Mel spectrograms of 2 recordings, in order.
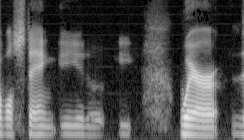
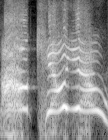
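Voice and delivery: mock screaming, higher and louder; 9 dB louder than usual. Retelling how Monica McPherson screams from the sidelines: imitating Monica McPherson screaming. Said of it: "screaming from the sidelines".

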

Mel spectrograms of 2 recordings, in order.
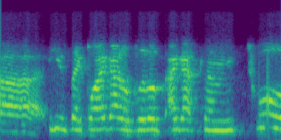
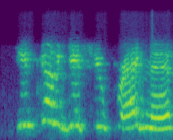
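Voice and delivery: high-pitched scream, kept light; 5 semitones higher than usual. Retelling a shout out of a car's open back window: imitating someone screaming.

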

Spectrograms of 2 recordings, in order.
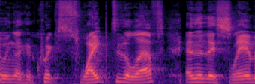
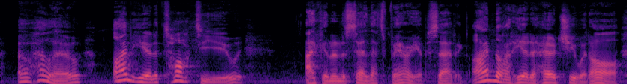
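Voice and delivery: soft, quiet feminine character voice; 3 semitones lower, 6 dB quieter than usual. Telling another speaker about a film, imitating the actor's female character. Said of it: "When he does the female character".

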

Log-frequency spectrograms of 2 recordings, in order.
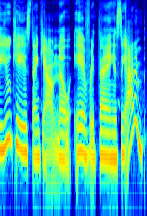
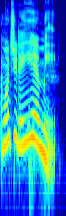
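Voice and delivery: high, insistent, make-them-listen grandma voice; 5 semitones higher than usual. Speaking to the listener about behaving at work, in her 'hear me' voice. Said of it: "this is my hear me voice".

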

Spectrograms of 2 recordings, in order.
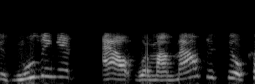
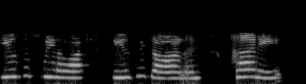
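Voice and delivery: play-acted honeyed, sweet, well-mannered polite voice; 4 semitones higher than usual. Retelling how she tried to get a woman's attention: imitating own sweet polite voice. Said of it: "the sweet voice of God in behind you".

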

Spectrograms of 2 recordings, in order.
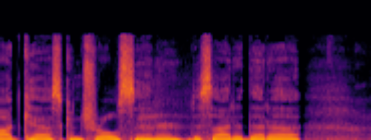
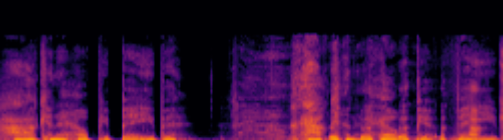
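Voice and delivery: low, soft, swooping radio-host voice; 4 dB quieter than usual. A podcast host shows how they ease off on air: low soft Delilah impression. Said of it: "And then I go real low".

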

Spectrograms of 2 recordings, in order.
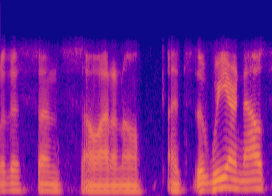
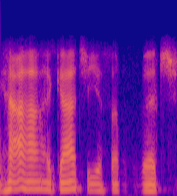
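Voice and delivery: put-on mocking, gloating laugh. Recounting a voice heard in their head after a phantom knock, imitating a laughing taunt. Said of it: "I hear in my head something laughing".

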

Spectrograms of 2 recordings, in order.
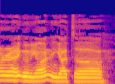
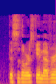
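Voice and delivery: ordinary talk

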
